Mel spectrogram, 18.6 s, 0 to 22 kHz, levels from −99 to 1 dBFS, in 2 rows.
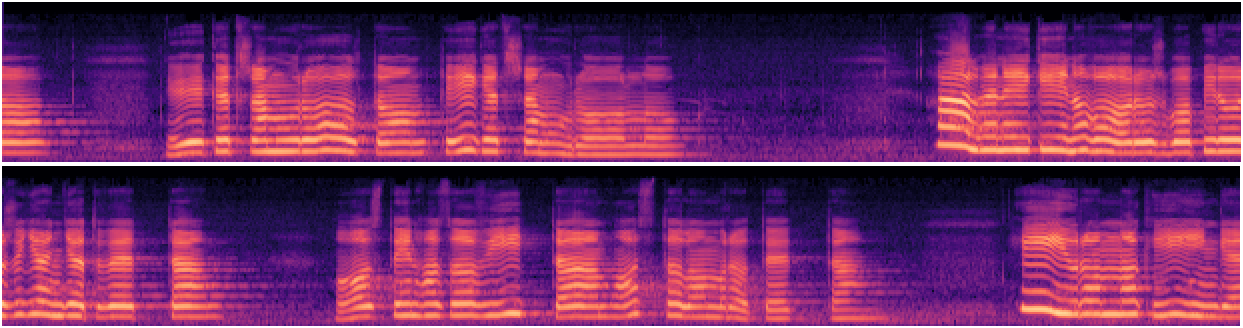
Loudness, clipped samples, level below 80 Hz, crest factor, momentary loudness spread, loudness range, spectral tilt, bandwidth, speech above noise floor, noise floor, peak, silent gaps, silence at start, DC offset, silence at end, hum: -17 LUFS; under 0.1%; -68 dBFS; 18 dB; 14 LU; 8 LU; -3.5 dB/octave; 12 kHz; 41 dB; -58 dBFS; 0 dBFS; none; 0 s; under 0.1%; 0 s; none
